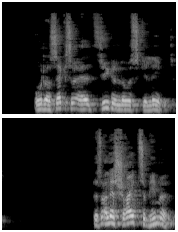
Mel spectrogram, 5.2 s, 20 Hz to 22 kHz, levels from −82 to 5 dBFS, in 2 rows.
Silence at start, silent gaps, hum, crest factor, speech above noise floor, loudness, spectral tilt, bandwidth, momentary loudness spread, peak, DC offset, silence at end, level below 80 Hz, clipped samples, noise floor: 0.5 s; 2.82-3.93 s; none; 16 dB; over 68 dB; -22 LUFS; -4.5 dB/octave; 15.5 kHz; 7 LU; -8 dBFS; under 0.1%; 0 s; -72 dBFS; under 0.1%; under -90 dBFS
